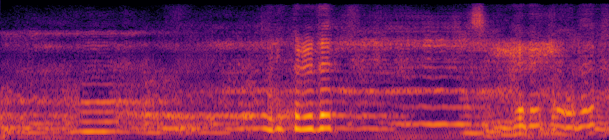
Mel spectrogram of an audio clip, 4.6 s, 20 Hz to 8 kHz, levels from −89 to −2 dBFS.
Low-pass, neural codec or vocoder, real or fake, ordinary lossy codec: 7.2 kHz; codec, 24 kHz, 1.2 kbps, DualCodec; fake; none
